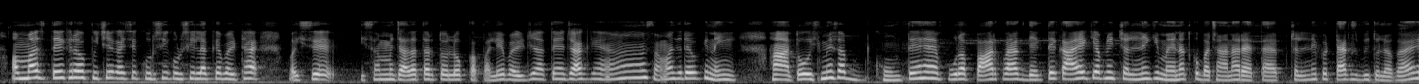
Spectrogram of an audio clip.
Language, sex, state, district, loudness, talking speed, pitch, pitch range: Hindi, female, Uttar Pradesh, Varanasi, -19 LUFS, 245 wpm, 245 Hz, 220-275 Hz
